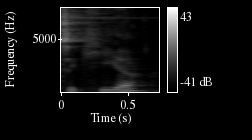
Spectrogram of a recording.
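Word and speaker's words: taqiyya: One of the words is, I think it's pronounced taqiya, Yeah.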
